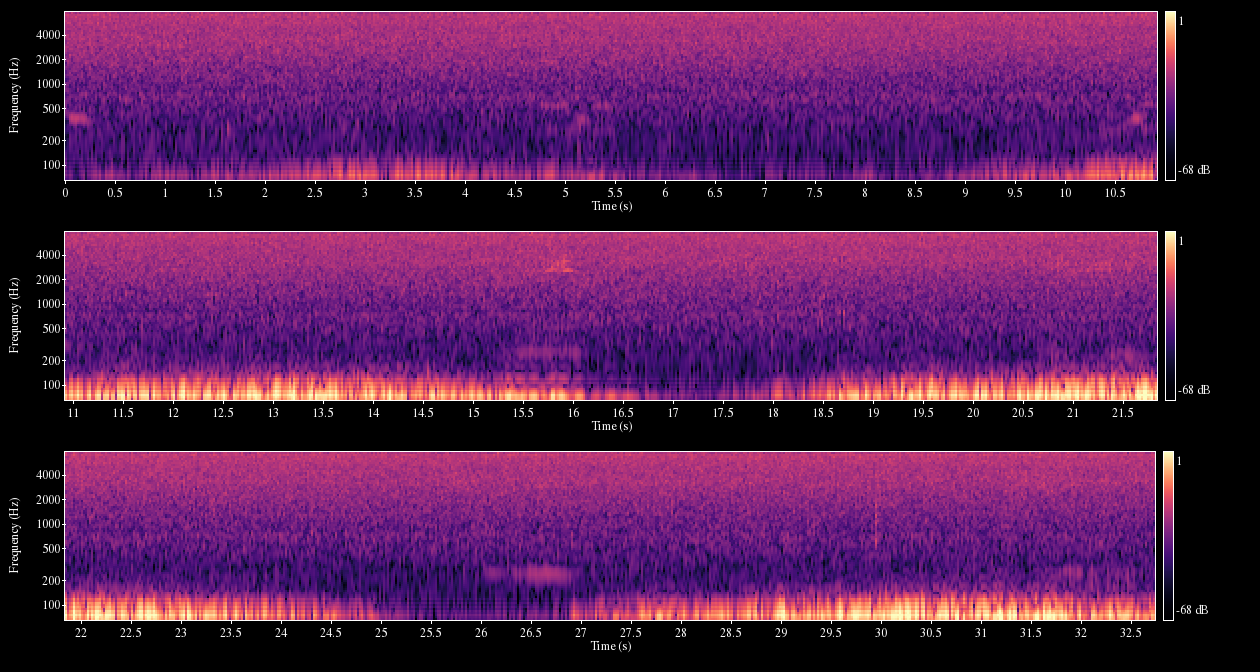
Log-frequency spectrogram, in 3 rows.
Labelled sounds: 15.7	16.0	humpback whale, 2.6 to 2.9 kHz

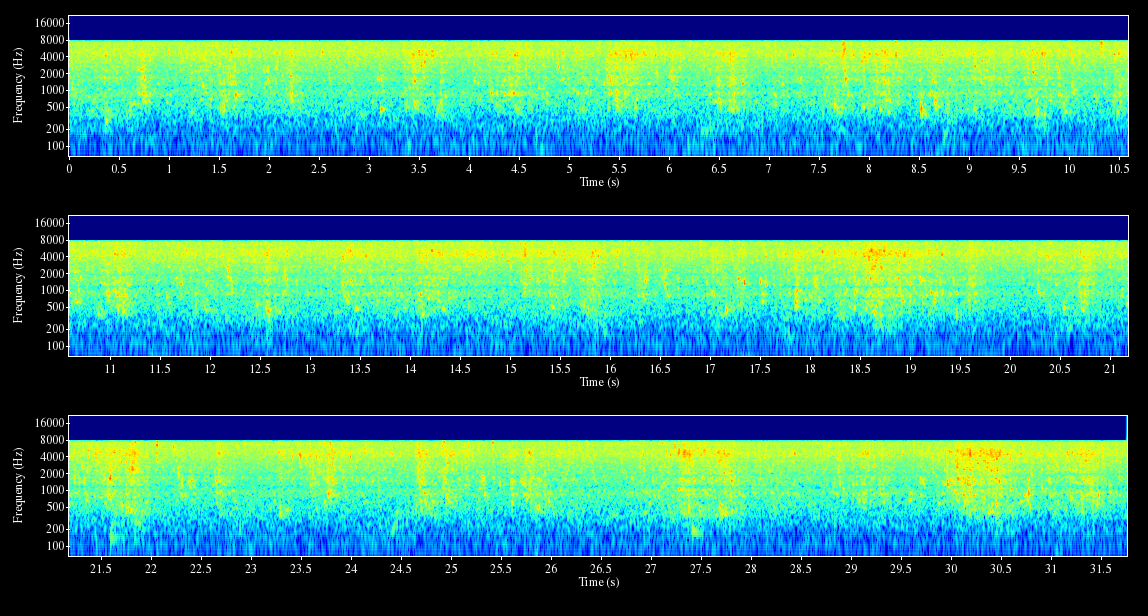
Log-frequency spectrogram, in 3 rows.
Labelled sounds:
4.2	4.5	water noise, 0.81 to 1.2 kHz

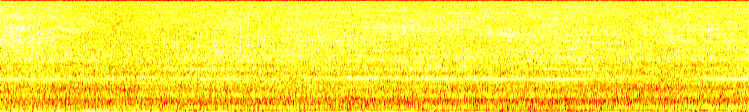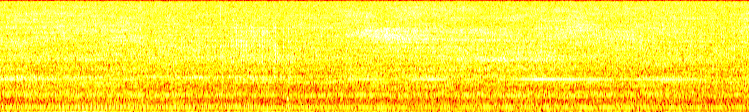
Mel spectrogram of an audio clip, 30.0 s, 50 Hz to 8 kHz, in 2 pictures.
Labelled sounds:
7.3	7.6	vessel noise, 3.9 to 4.1 kHz
26.5	26.9	vessel noise, 0.80 to 4.4 kHz

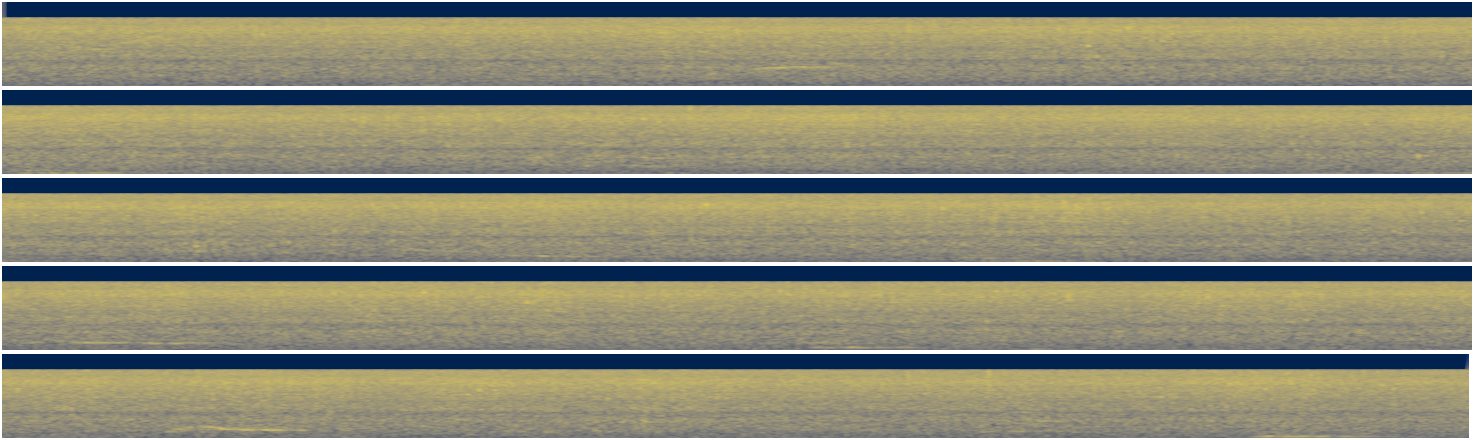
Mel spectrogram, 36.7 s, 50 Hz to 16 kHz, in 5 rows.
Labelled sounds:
3.8	4.1	humpback whale, 0.78 to 0.94 kHz

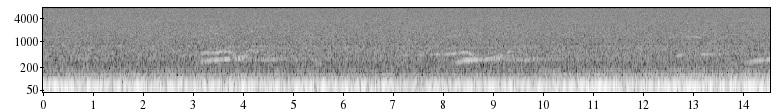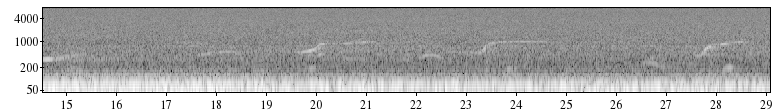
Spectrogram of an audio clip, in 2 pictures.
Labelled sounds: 20.0	20.3	humpback whale, 0.80 to 1.1 kHz
20.8	21.1	humpback whale, 0.93 to 1.1 kHz
27.9	28.6	humpback whale, 0.80 to 1.0 kHz

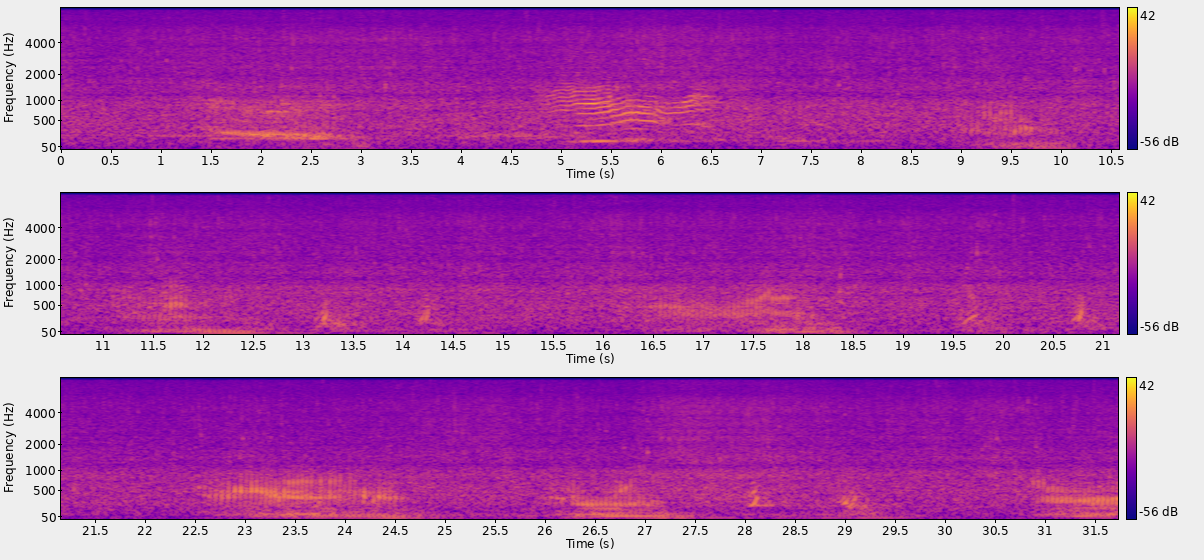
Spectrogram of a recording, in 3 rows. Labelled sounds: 1.4	1.8	humpback whale, 0.78 to 1.1 kHz
4.8	6.5	humpback whale, 0.78 to 1.5 kHz

